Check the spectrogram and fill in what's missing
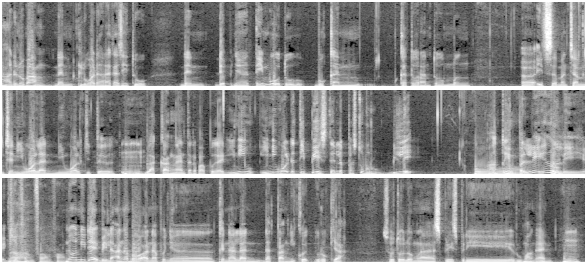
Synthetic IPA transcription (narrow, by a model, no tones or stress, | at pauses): adalobaŋdankəluardaɾahkaʔs̬it̪udandiəpuɲat̪emboʔt̪ubukan | kat̪oɾant̪umə̃ŋ | əʔisəmãt͡ʃamːat͡ʃamniwɔlanːĩwɔlkit̪əbəlakaŋãnt̪aʔdapapəkanʔinĩinĩwɔldət̪ipɪsdanləpast̪ubəɾubilɪʔ | oãt̪ujaŋpəlɪʔleo̰eamfa̰fanɔlidɛt̪̚bilaanabawaʔanapuɲəkənalandat̪aŋikʊt̪̚rukjah | sot̪olɔŋlahsə̥pɾisə̥pəɾiɾumaŋan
